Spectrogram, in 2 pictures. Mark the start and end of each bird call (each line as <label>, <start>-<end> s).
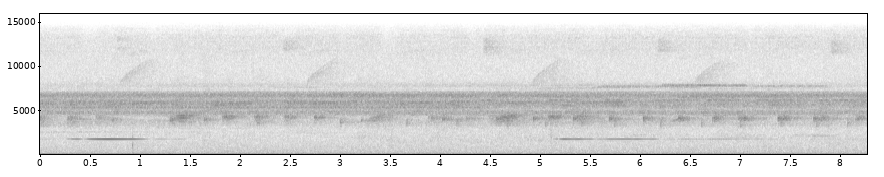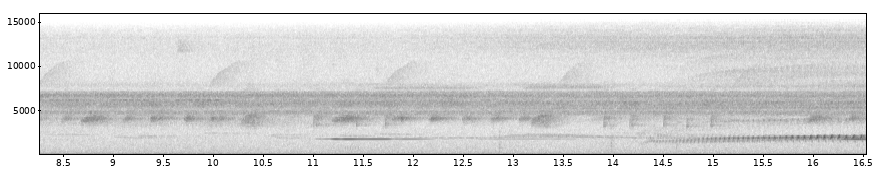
Rufous-fronted Antthrush (Formicarius rufifrons), 11.7-15.5 s
Cinnamon-throated Woodcreeper (Dendrexetastes rufigula), 14.2-16.5 s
